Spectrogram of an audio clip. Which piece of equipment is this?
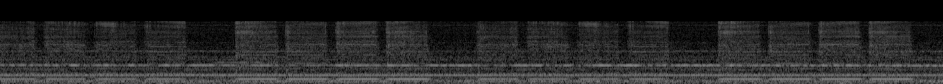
slide rail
